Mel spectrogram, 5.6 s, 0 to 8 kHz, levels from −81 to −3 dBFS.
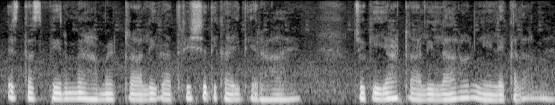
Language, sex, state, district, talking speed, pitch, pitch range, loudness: Hindi, male, Uttar Pradesh, Lalitpur, 215 wpm, 120 Hz, 110-130 Hz, -17 LUFS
